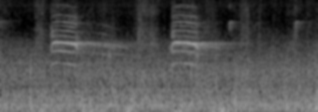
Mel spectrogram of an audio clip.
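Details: Blue jay (Cyanocitta cristata), one of two or three vocalizing, at dusk on a windy, clouding-over evening: two harsh nasal rasping jeer calls about a second apart over low wind rumble.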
